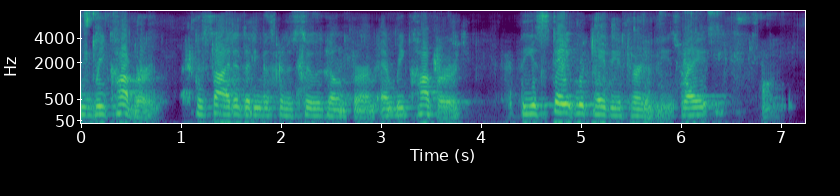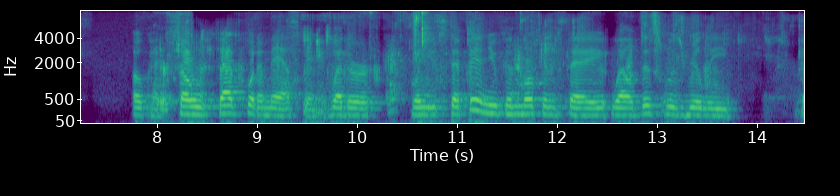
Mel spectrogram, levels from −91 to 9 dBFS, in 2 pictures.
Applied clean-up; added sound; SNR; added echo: neural mask model Resemble Enhance denoiser.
